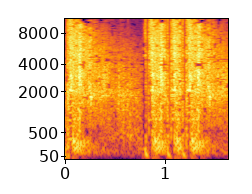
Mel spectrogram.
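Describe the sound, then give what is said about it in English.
A rapid burst of loud gunshot sound effects, several sharp cracks in quick succession over a dense, rumbling background, with no one speaking. “Sheep, gunshots to the sheep, bro.”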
